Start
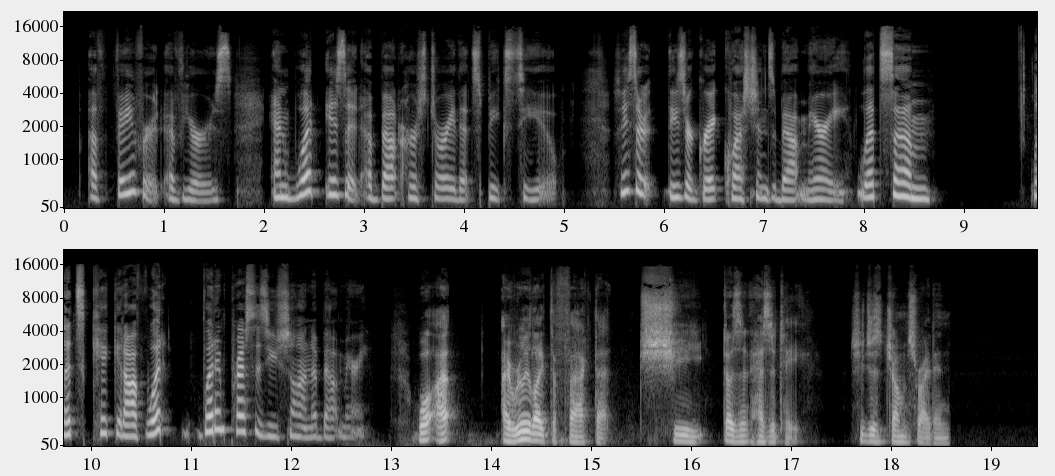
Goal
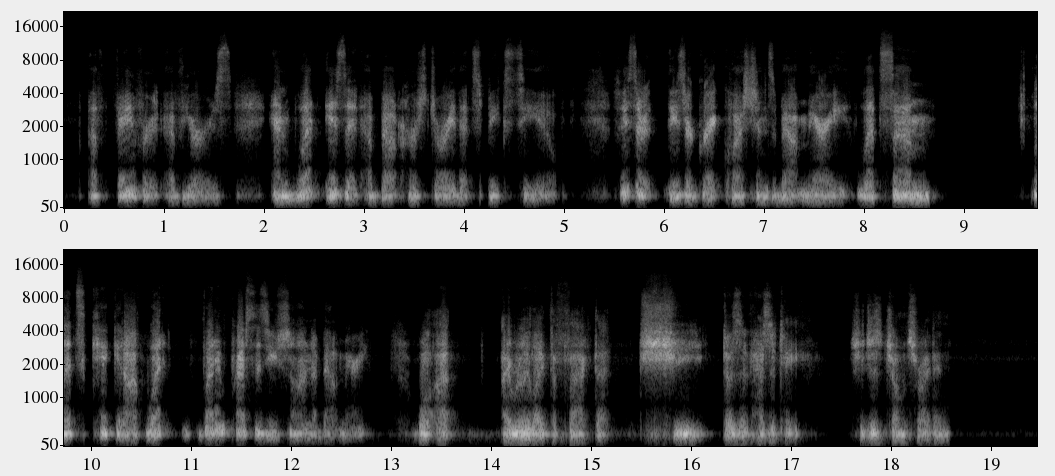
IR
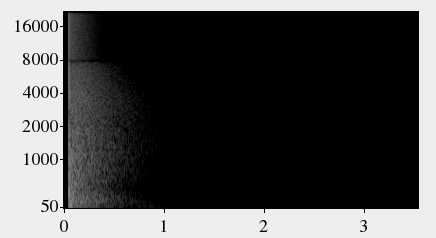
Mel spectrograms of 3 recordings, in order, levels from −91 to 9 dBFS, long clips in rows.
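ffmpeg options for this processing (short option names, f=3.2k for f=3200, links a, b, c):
-filter_complex "[0:a]afftfilt=real='hypot(re,im)*cos(2*PI*random(0))':imag='hypot(re,im)*sin(2*PI*random(1))':win_size=512:overlap=0.75,asplit=2[a][b];[b]highpass=f=720:p=1,volume=16dB,asoftclip=type=tanh:threshold=-8.5dB[c];[a][c]amix=inputs=2:normalize=0,lowpass=f=6.9k:p=1,volume=-6dB,asplit=3[d][e][f];[d]bandpass=f=270:t=q:w=8,volume=0dB[g];[e]bandpass=f=2.29k:t=q:w=8,volume=-6dB[h];[f]bandpass=f=3.01k:t=q:w=8,volume=-9dB[i];[g][h][i]amix=inputs=3:normalize=0,volume=5.5dB"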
